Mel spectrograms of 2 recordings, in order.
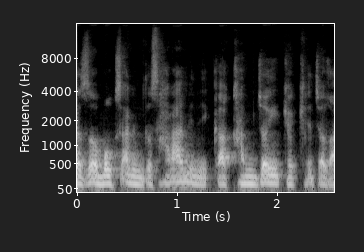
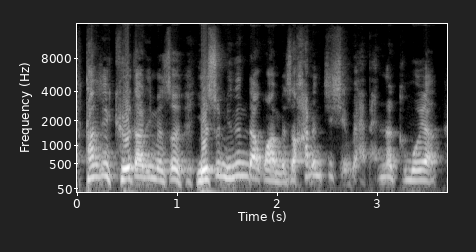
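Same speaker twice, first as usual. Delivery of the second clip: high, louder mock nagging; acted reproach; 7 semitones higher, 5 dB louder than usual. Wife scolding her husband who goes to church, acted exasperated reproach. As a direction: imitate an exasperated spouse's complaint.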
